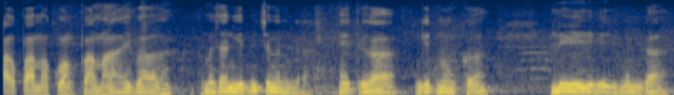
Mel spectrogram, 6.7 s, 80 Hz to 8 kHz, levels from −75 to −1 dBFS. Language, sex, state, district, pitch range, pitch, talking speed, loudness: Wancho, male, Arunachal Pradesh, Longding, 95-110 Hz, 105 Hz, 160 wpm, -14 LUFS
